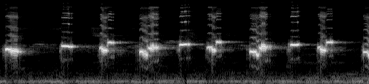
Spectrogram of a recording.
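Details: A female sooty-headed bulbul calls a male with a lively 'ropel' phrase meant to provoke a caged bird; alternating falling and level whistled notes come roughly every third of a second, with steady low hum underneath.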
